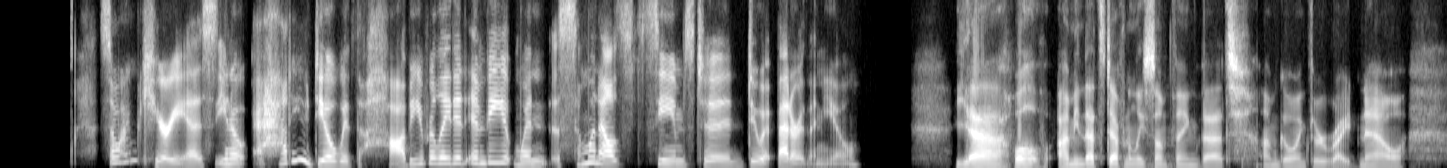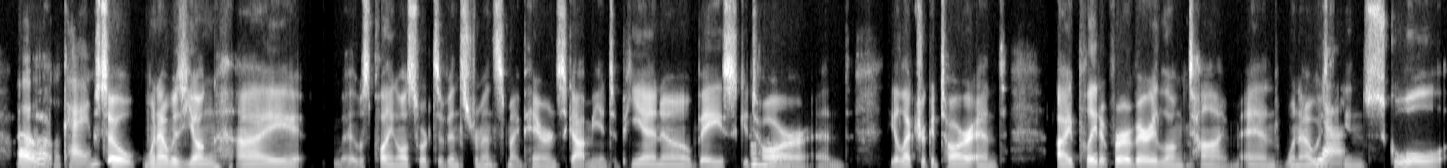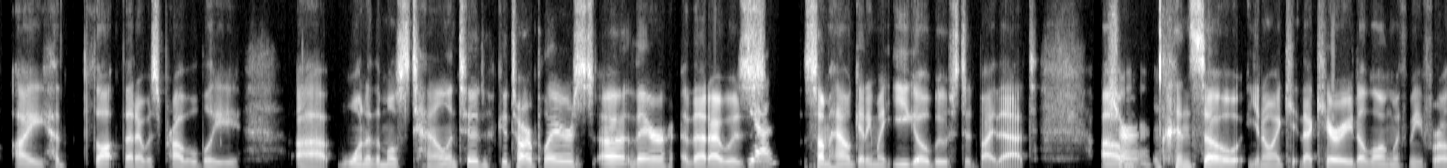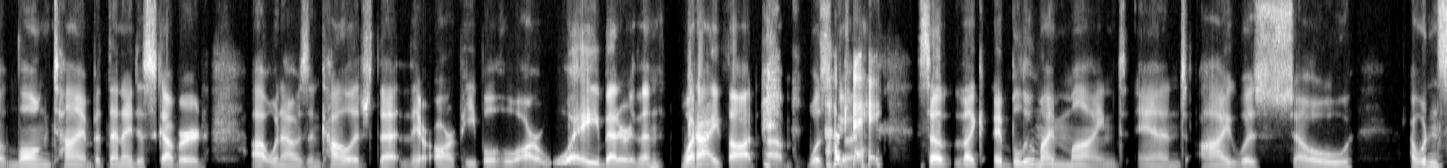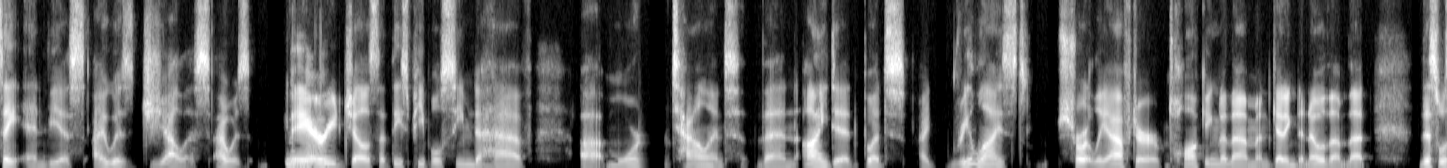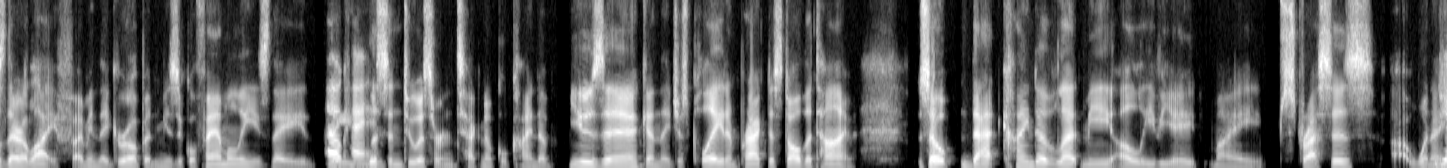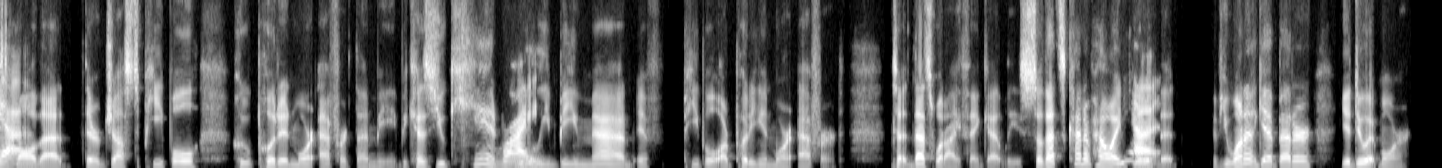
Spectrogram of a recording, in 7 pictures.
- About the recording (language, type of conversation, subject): English, unstructured, How do I handle envy when someone is better at my hobby?
- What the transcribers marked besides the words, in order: tapping; laughing while speaking: "and so"; stressed: "way"; chuckle; laughing while speaking: "Okay"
